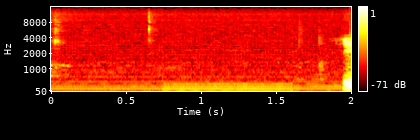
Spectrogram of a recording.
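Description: A single sharp computer keystroke click right at the start, then a faint tick about two-thirds of a second in, over a quiet steady hum.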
